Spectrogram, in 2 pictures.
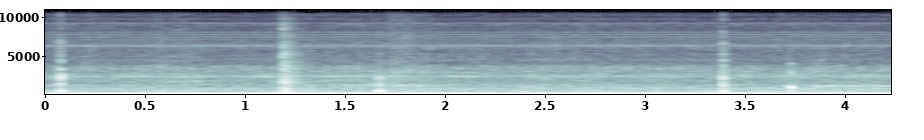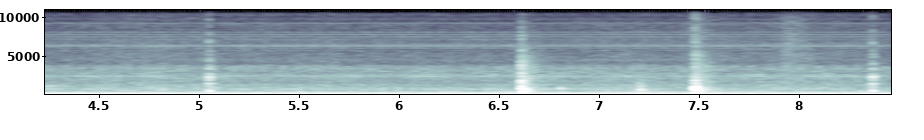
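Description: Steady low hum from the running vintage Admiral 24A12 tube television, with a handful of irregular sharp ticks and clicks.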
